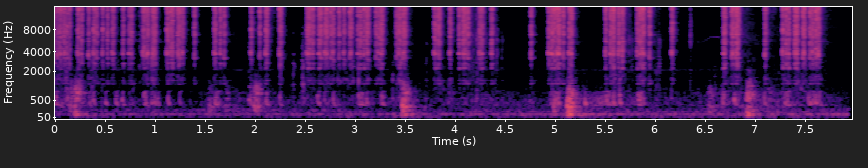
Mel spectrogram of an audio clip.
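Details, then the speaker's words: Xiegu GPA100 HF amplifier in auto band mode, radio being handled: sharp band relay clicks in uneven bursts, several a second; owner suspects the 705's keying interface, cause not confirmed. "Just handling the radio, it's clicking. Can you hear all the clicks?"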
